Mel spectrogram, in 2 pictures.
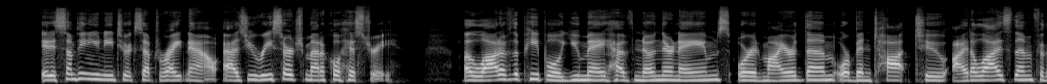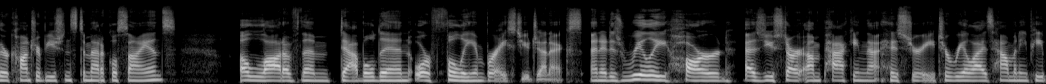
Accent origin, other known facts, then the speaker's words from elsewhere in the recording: United States; I'm 41 years old. I was raised in the United States.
